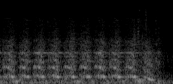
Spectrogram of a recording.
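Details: Citroën DS3 1.6 VVT petrol (5FS) that cranks but won't start after head work, tested cold (coolant around 12°C) with RPM showing on live data; steady starter whirr at about six to seven compression beats a second with no firing, then it stops: crank, no start.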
